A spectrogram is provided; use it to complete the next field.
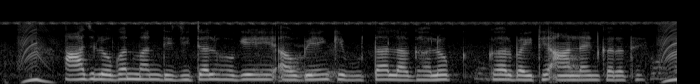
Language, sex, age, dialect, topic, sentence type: Chhattisgarhi, female, 18-24, Eastern, banking, statement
